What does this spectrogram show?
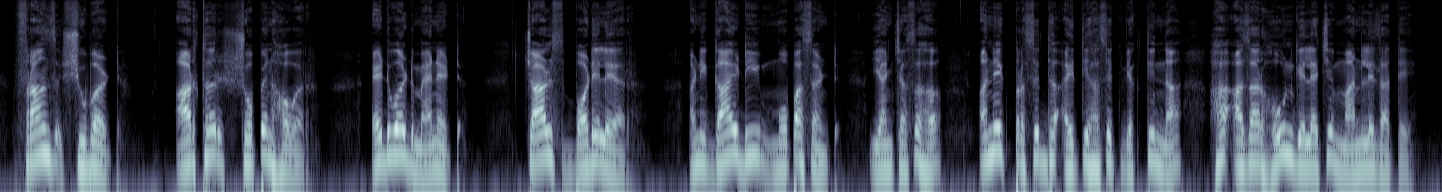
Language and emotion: Marathi, neutral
